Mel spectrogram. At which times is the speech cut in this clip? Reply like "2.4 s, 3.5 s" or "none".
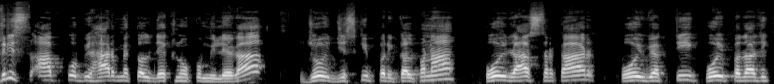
none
